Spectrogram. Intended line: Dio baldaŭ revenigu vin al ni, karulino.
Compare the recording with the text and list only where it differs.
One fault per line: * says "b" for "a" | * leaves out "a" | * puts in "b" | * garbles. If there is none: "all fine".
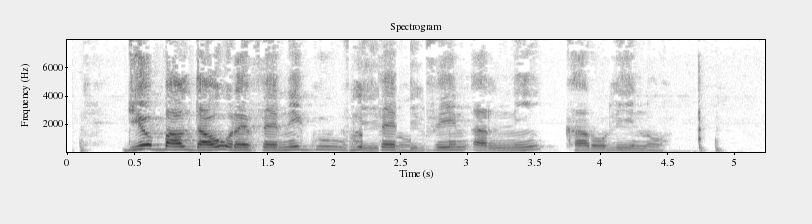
* garbles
